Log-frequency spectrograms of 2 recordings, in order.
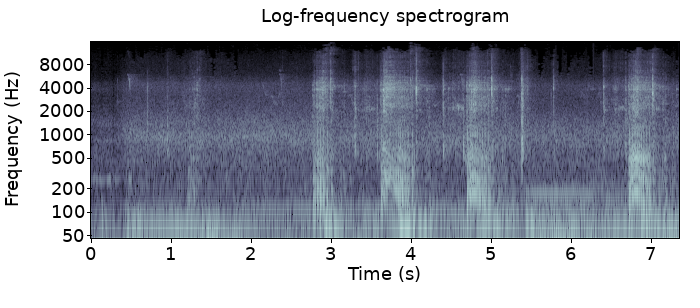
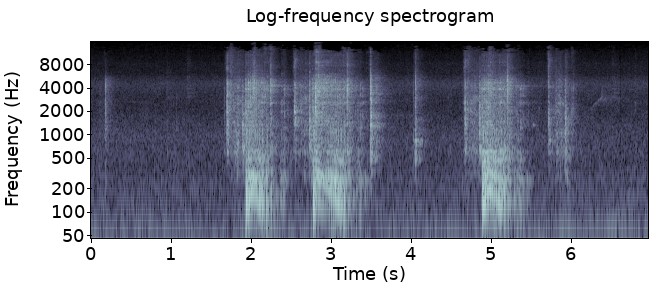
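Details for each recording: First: Stihl MS250C chainsaw after fitting a brand-new out-of-box carburetor, mixture screws unadjusted: steady two-stroke idle with clean throttle blips that rise and fall smoothly. Normal running. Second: Stihl MS250C chainsaw that sat years with bad fuel, its carburetor cleaned and rebuilt with the L and H screws turned out, no change: it barely idles and each throttle squeeze gives a sagging blat instead of a clean rev. Bad carburetor, bogging on throttle.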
